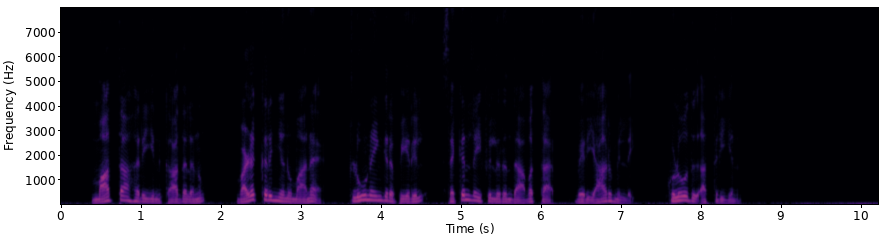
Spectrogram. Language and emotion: Tamil, neutral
